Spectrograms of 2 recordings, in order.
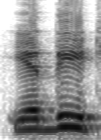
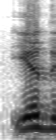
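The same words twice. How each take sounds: First: The final vowel is held long. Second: The final vowel is kept short. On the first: The speaker calls it wrong. "यदि ठीक नहीं होता है" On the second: The speaker calls it right. "यदि ठीक होता है"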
